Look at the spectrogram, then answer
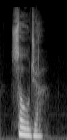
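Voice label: "soldier", British English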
